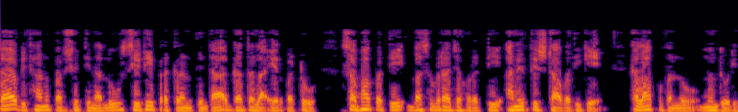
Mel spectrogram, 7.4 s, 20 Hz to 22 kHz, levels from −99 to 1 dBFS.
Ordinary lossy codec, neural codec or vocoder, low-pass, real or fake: none; vocoder, 22.05 kHz, 80 mel bands, Vocos; 7.2 kHz; fake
